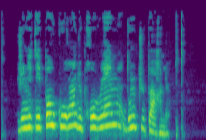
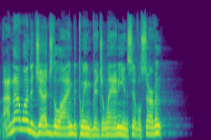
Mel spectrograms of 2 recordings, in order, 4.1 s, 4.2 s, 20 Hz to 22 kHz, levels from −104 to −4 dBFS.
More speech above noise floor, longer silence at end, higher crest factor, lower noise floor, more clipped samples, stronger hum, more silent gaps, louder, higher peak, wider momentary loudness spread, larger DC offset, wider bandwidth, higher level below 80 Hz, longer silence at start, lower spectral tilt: second, 30 dB vs 41 dB; second, 0.6 s vs 1 s; about the same, 16 dB vs 16 dB; second, -48 dBFS vs -56 dBFS; neither; neither; neither; second, -19 LUFS vs -16 LUFS; second, -4 dBFS vs 0 dBFS; first, 15 LU vs 3 LU; neither; about the same, 16 kHz vs 15.5 kHz; about the same, -64 dBFS vs -62 dBFS; first, 0.35 s vs 0.05 s; first, -6 dB/octave vs -4.5 dB/octave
